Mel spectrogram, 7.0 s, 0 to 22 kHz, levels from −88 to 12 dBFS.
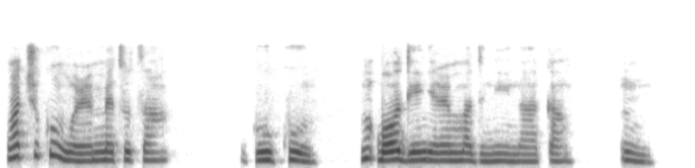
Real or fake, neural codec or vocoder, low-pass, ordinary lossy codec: fake; vocoder, 22.05 kHz, 80 mel bands, WaveNeXt; 7.2 kHz; Opus, 32 kbps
